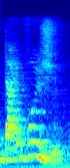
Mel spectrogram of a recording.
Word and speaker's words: diversion: It also ends with SION और उसके just आगे R है, तो इसलिए SION का जो उच्चारण है वो क्या होगा, जन होगा। तो दैट इज डाइवर्जन।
